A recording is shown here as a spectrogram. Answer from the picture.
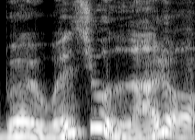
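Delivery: put-on voice with every phrase rising in pitch. Retelling what someone at the workshop asked, imitating Christos. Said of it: "I'll do it exactly like he would".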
